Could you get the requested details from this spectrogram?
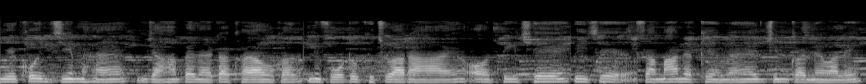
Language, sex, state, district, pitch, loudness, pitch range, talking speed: Hindi, male, Uttar Pradesh, Etah, 120 Hz, -21 LUFS, 110-125 Hz, 165 wpm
